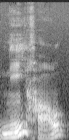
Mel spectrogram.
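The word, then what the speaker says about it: 你好: 선생님이 지금 발음을 그렇게 했습니다. 니 하오. 여기서도 님은 하오 하지 않고 님은 이 니라는 삼성을 니 하고 제대로 발음하지 않고 그냥 가볍게 니 정도로만 한 것을 이렇게 듣는 그런 좋은 귀를 가진 사람이 있으면 좋겠습니다.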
